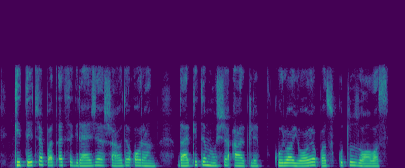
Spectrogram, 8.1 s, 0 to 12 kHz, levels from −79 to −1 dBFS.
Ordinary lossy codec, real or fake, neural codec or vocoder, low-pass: MP3, 64 kbps; real; none; 7.2 kHz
